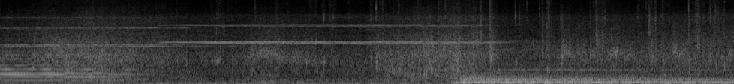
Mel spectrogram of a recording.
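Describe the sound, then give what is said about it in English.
Horses walk along with an uneven, steady clip-clop of hooves, and a low droning hum swells in partway through. “I have your horses.”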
